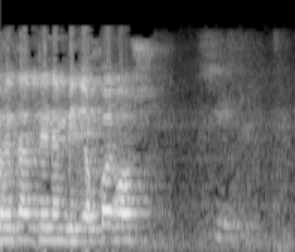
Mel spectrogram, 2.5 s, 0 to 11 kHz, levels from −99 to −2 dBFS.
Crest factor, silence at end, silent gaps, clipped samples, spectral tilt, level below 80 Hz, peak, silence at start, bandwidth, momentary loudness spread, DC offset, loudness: 14 dB; 0.35 s; none; under 0.1%; -4 dB/octave; -52 dBFS; -4 dBFS; 0 s; 7.8 kHz; 22 LU; under 0.1%; -15 LUFS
